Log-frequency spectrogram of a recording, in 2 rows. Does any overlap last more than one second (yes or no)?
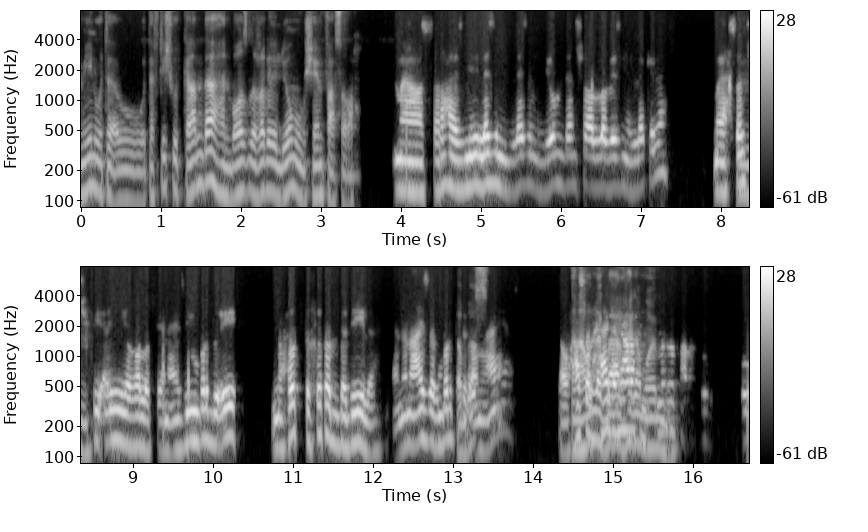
yes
